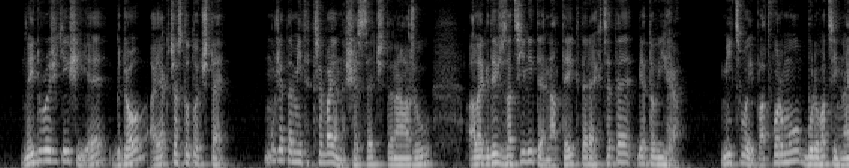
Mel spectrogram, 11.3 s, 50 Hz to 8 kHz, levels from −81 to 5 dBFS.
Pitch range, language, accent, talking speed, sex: 115-145 Hz, Czech, native, 160 wpm, male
